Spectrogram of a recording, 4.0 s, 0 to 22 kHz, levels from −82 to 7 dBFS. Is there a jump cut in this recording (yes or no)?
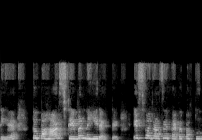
yes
